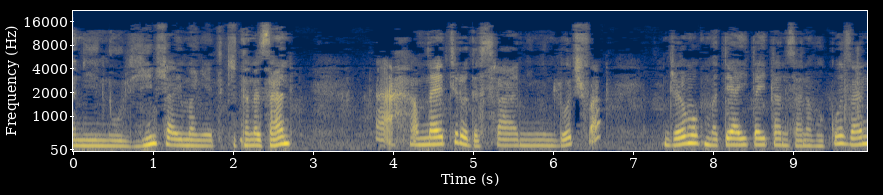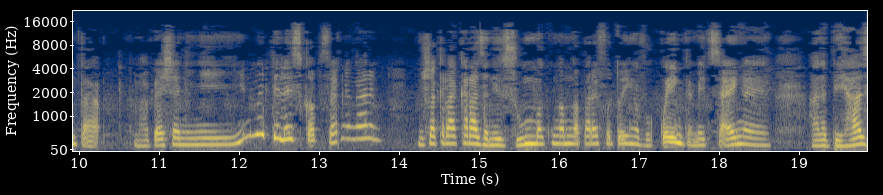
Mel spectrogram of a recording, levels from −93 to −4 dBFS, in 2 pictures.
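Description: Speech, carrying layered coding damage from start to finish. Nothing is present above 15.6 kHz, and the artefacts of one codec are heard together with those of another, with a third codec's artefacts on top of both. This is likely transcoding between lossy codecs: a low-rate HE-AAC-like encode, then something resembling WMA, and finally Opus, each spending bits re-encoding the previous stage's errors while adding its own.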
